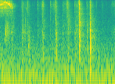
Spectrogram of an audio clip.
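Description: A deck of oracle cards being shuffled by hand, overhand: a brief rustle right at the start, then a run of light, irregular clicks as the cards flick against one another.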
